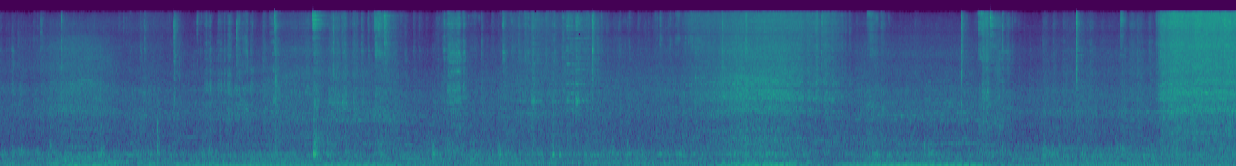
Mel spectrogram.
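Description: Freight train of covered hopper cars rolling slowly past, a continuous low rumble of wheels on rail, with a single sharp knock about six seconds in.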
